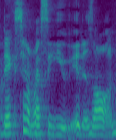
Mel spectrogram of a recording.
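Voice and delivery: ordinary talk, nothing marked

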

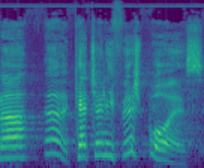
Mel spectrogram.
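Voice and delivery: high-pitched, sarcastic, needling New York manner.

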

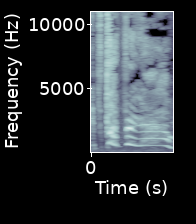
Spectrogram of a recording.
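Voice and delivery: high loud insistent voice.

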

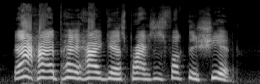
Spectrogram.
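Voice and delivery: high-pitched, fake put-on Southern accent. Voicing how district voters see the Democrats, in a put-on southern accent. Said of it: "Why am I doing a southern accent".

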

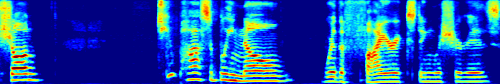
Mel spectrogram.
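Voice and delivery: acted-out, ever so courteous, careful, super polite tone. Retelling how a woman turned and asked him something, imitating someone super polite. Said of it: "she's super polite ... that was the tone".

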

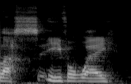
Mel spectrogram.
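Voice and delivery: plain

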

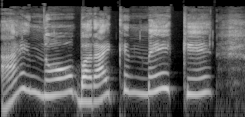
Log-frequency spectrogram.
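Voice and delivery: put-on high, slow, very drawn-out Greek accent. Retelling an argument with Mom over store-bought clothes, in Mom's Greek accent. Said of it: "she had a Greek accent".

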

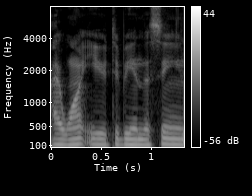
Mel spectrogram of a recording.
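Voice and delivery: ordinary talk

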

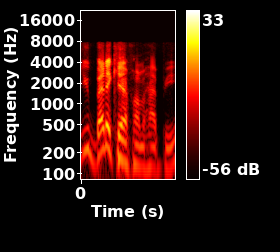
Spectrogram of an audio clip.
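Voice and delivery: put-out, aggrieved, disgruntled tone. Insisting another speaker care about their happiness, disgruntled girlfriend tone. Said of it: "don't sound like a disgruntled girlfriend".

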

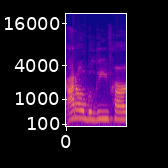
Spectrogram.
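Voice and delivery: ordinary talk

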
